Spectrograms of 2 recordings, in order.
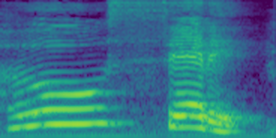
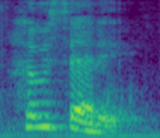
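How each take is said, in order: First: Slow, high, indignant demand. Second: Said in the usual way. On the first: Retold or imitated. New employee hunting the rumor's source, demanding. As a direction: draw the accusation out, pitched up.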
